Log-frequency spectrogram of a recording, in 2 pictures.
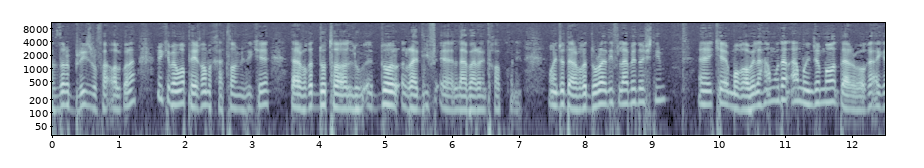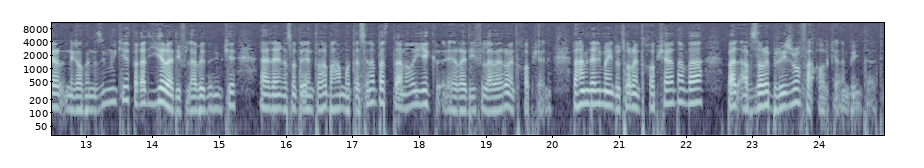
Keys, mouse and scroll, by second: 0.9 click, 5.3 right click, 5.9 shift+right click, 7.8 shift+right click, 9.0 middle click, 11.0 right click, 11.8 shift+right click, 13.3 middle click, 20.5 right click, 21.1 shift+right click, 22.9 w, 23.9 click, 24.5-24.9 middle drag.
